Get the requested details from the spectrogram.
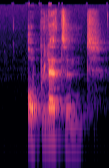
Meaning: present participle of opletten
- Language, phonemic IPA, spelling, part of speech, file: Dutch, /ɔpˈlɛtənt/, oplettend, verb / adjective, Nl-oplettend.ogg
